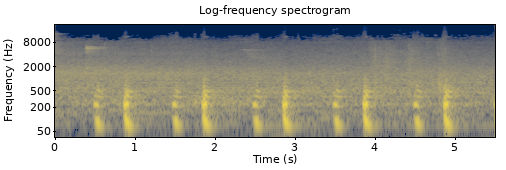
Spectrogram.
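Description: Regular heartbeat at about 60 a minute with a soft rough sound after the first sound of each beat, a systolic murmur from a ventricular septal defect.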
